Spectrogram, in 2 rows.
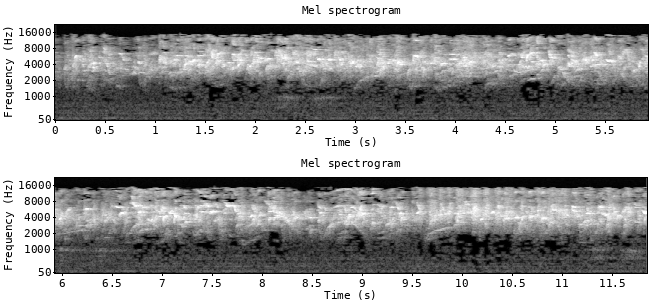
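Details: Continuous rapid twittering of a European goldfinch, recorded 11 September 2018, with bright, jingling high notes flowing without pause for the whole stretch.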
